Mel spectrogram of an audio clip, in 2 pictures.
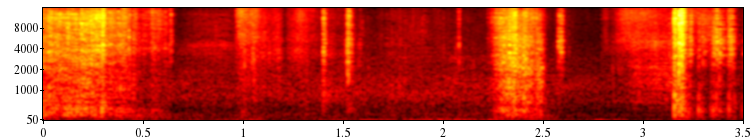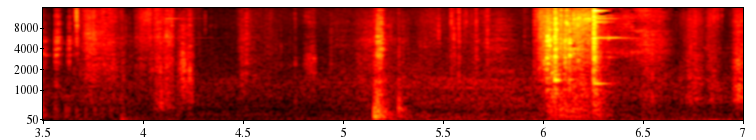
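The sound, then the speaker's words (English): Knife slices skateboard grip tape in a straight line, giving several rough, rasping scrapes separated by quiet pauses. “So I'm just trying to make a nice straight cut here.”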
